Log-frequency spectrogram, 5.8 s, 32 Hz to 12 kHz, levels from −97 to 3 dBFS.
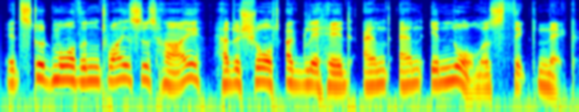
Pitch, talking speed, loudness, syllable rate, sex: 150 Hz, 175 wpm, -18 LUFS, 4.0 syllables/s, male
